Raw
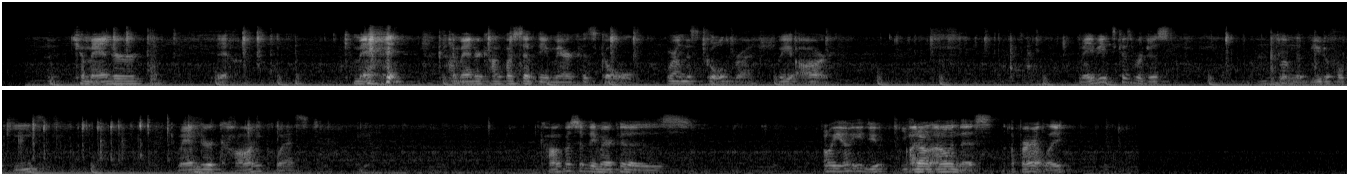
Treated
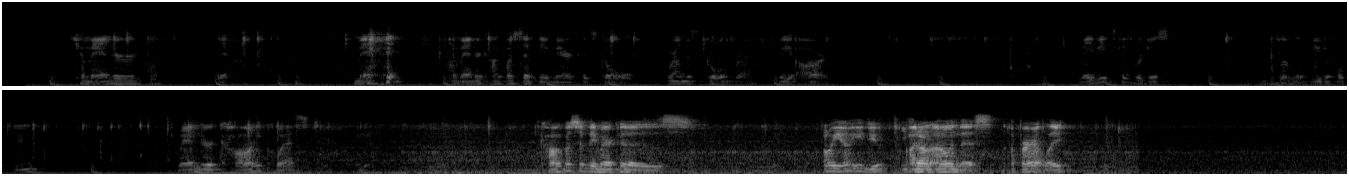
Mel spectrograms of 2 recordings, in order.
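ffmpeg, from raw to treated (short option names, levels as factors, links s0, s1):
-af "volume=1.88,afade=t=in:st=14.82:d=1.32:silence=0.223872,afade=t=in:st=17.33:d=0.51:silence=0.421697"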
